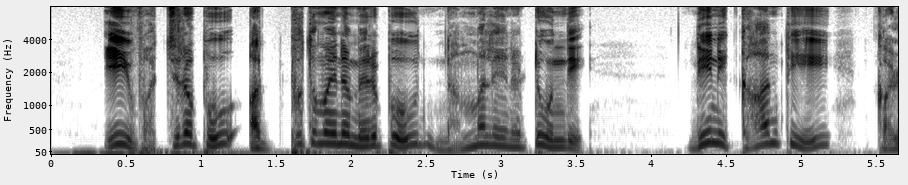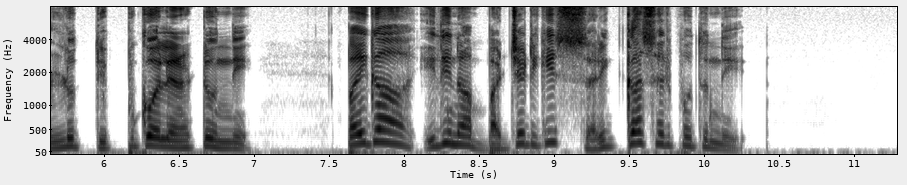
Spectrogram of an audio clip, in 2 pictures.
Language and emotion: Telugu, surprised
